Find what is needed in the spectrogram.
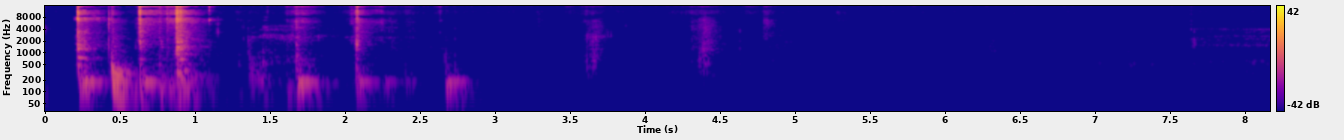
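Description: Knocks and clatter from a plastic blender jug and a stainless steel bowl being handled on a kitchen worktop as fruit goes into the jug. There are several sharp knocks in the first three seconds, then a couple of faint taps.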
